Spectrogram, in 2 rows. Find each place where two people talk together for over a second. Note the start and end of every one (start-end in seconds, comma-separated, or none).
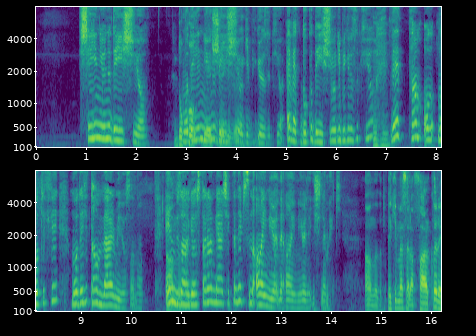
2.9-4.2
